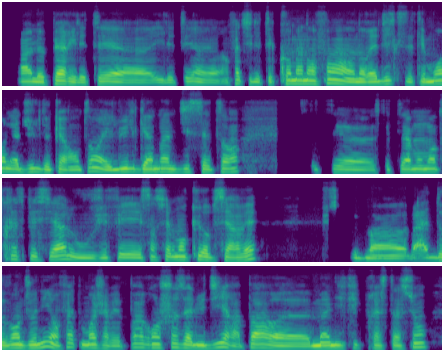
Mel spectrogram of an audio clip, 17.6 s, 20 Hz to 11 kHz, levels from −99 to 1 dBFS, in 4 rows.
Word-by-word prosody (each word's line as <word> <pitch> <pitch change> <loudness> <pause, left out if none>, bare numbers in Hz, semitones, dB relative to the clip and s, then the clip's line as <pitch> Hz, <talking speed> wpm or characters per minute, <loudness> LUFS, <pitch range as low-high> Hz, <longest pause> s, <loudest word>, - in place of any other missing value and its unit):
Ah 110 0 +1
le 105 -2 +2
père, 130 0 +4
il 100 -3 0
était, 115 +4 -2
heu, 90 -1 0
il 95 -1 -5
était, 115 +5 -6
heu, 95 -5 -2
en 80 - -11
fait, 140 - -5
il - - -4
était 105 - -4
comme 135 -1 0
un 130 -1 +3
enfant. 130 +4 +1
On 115 -8 +4
aurait 105 +1 +4
dit 125 +4 -2
que - - -14
c'était 105 0 -6
moi 125 +6 +4
l'adulte 125 +1 -2
de 110 - 0
40 105 0 -3
ans 145 0 +2
et 105 - +2
lui 115 +5 +3
le 125 - -1
gamin 120 +1 +1
de 120 - -1
17 120 0 -5
ans. 130 +1 -1 0.7
C'était, 120 -1 -9
heu, 105 -3 -2
c'était 110 +3 -9
un 115 - +4
moment 120 +1 0
très 150 +3 -7
spécial 135 +2 0
où 105 -5 -1
j'ai 105 +2 -6
fait 110 0 -2
essentiellement 125 +3 -1
qu'observer. 120 +2 0 0.7
Puisque 200 - -11
bah 95 -1 +1
bah, 105 - -2
devant 115 +4 +2
Johnny 130 +9 +2
en - - +2
fait, 160 -2 -6
moi 130 +1 +2
j'avais 110 -4 -4
pas 145 +8 -5
grand-chose 135 +1 -1
à 130 - +4
lui 120 -2 +3
dire 150 +6 0
à - - -3
part, 135 -2 +2
heu, 95 -1 +2
magnifique 110 +2 +3
prestation 115 +7 -3
115 Hz, 220 wpm, -25 LUFS, 105-130 Hz, 0.7 s, père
